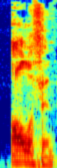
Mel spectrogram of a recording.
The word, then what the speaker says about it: Olyphant: So it's... Olyphant. Olyphant. Like elephant, but Olyphant.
